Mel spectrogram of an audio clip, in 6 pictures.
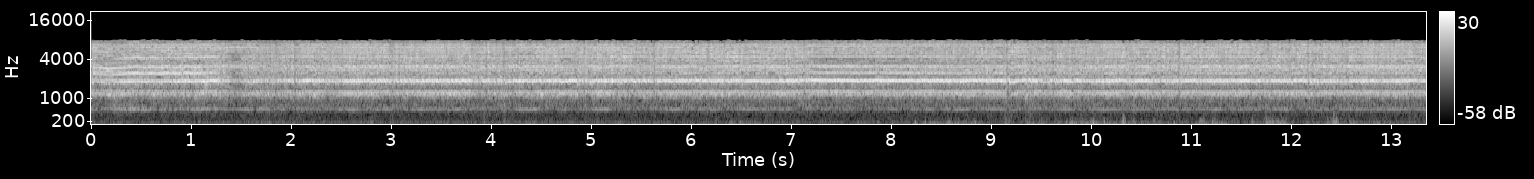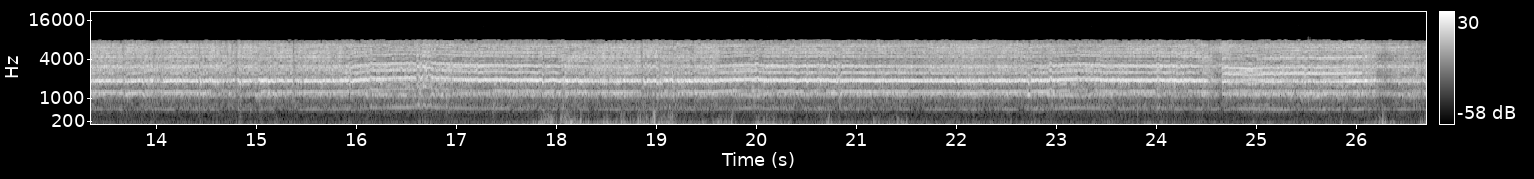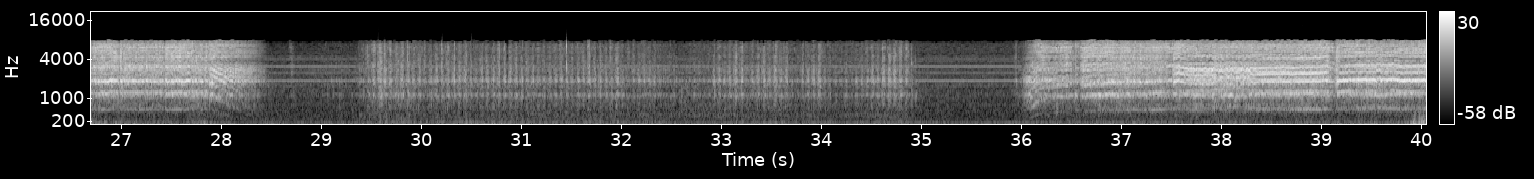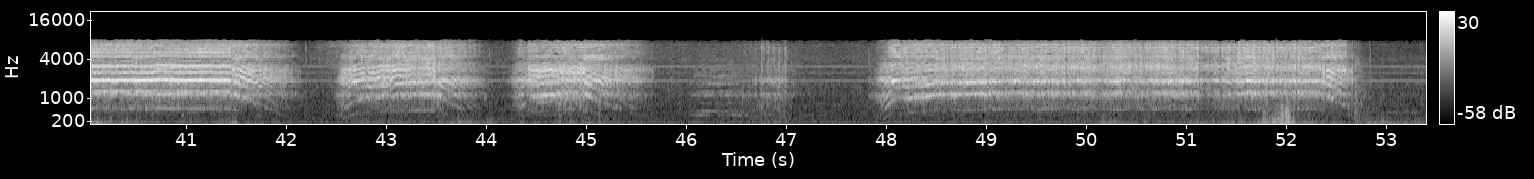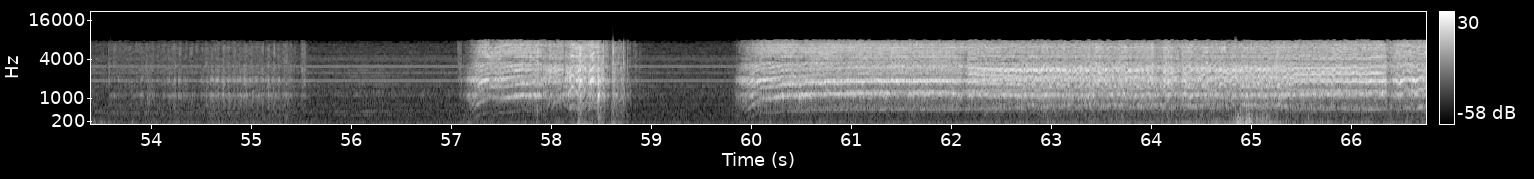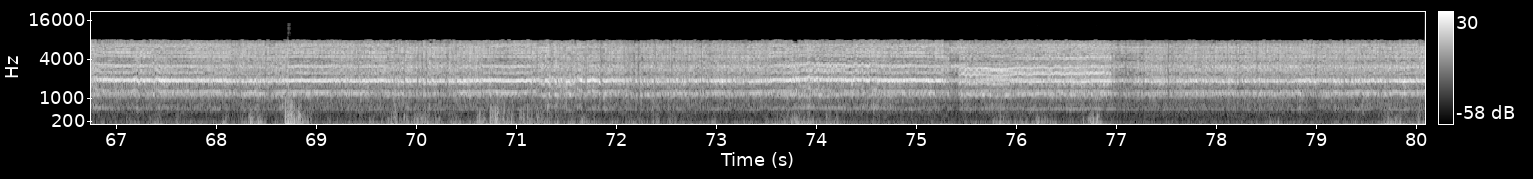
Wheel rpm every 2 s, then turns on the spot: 160, 160, 160, 160, 160, 160, 160, 160, 160, 160, 160, 160, 160, 150, 20, 20, 10, 20, 130, 160, 140, 70, 60, 10, 130, 160, 70, 20, 40, 20, 130, 160, 160, 160, 160, 160, 160, 160, 160, 160.
30-36 52-56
